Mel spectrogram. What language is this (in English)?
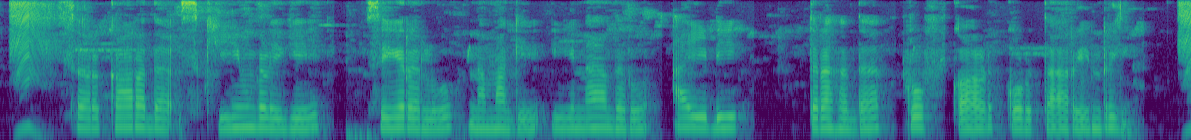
Kannada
